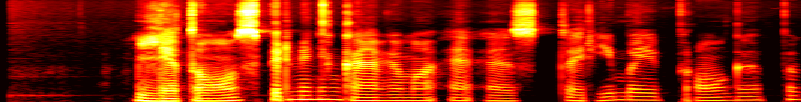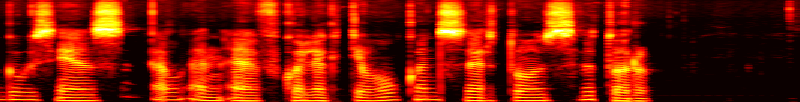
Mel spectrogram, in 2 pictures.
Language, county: Lithuanian, Vilnius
